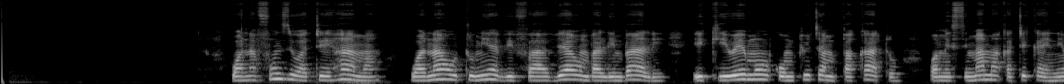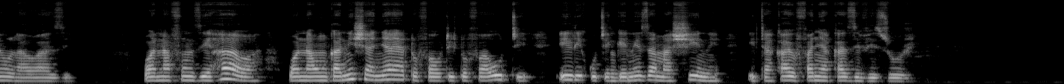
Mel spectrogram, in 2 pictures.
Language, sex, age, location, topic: Swahili, female, 18-24, Dar es Salaam, education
